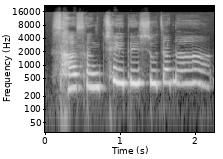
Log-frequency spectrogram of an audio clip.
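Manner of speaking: high, slow gasp of amazement; amazed mom. Retold or imitated. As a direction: squeal it like a thrilled mother. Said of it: "감동을 한 표정으로". (감동한 엄마처럼 높고 느리게)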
